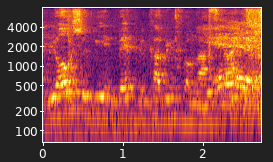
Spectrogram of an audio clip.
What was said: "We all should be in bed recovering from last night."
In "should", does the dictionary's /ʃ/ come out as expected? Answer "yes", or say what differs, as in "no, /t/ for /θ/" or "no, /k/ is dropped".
yes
